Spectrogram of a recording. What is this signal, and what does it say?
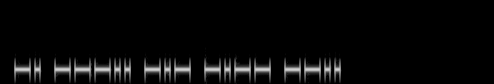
Morse code, heard as a keyed tone, about 24 wpm, 700 Hz. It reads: N8KYZ
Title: Speed Racing - USA 1x3 Call Signs 20wpm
